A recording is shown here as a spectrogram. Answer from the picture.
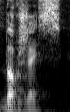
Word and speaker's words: Borges: approche de jorge luis borgès l'écrivain a bien voulu agréé cette prononciation franciser les entretiens qui vont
